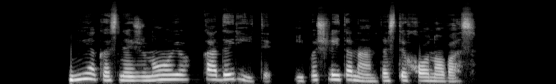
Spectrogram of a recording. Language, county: Lithuanian, Kaunas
